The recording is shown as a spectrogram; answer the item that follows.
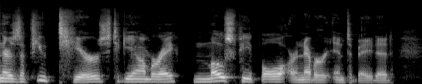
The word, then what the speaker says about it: Guillain-Barré: Guillain-Barré. Guillain-Barré? Guillain-Barré. Guillain-Barré. I was way off. French name. French name.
